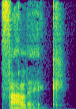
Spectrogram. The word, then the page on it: phallic: British English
